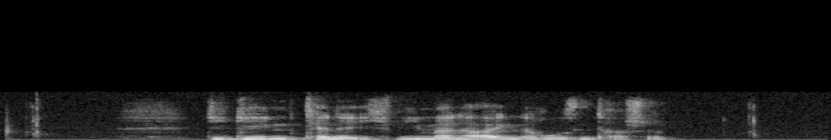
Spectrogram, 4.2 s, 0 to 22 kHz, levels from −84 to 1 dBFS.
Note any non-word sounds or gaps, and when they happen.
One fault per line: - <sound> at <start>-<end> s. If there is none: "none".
none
